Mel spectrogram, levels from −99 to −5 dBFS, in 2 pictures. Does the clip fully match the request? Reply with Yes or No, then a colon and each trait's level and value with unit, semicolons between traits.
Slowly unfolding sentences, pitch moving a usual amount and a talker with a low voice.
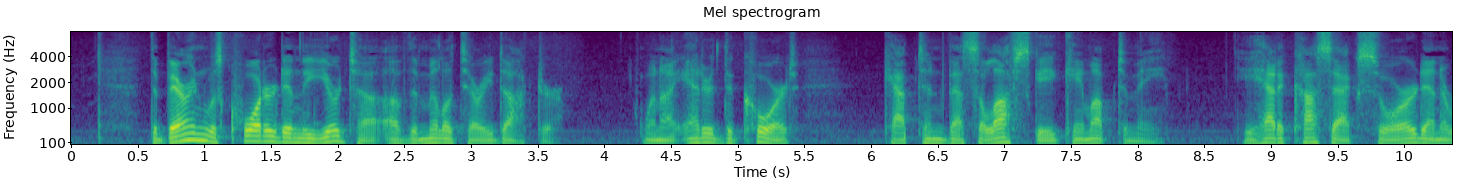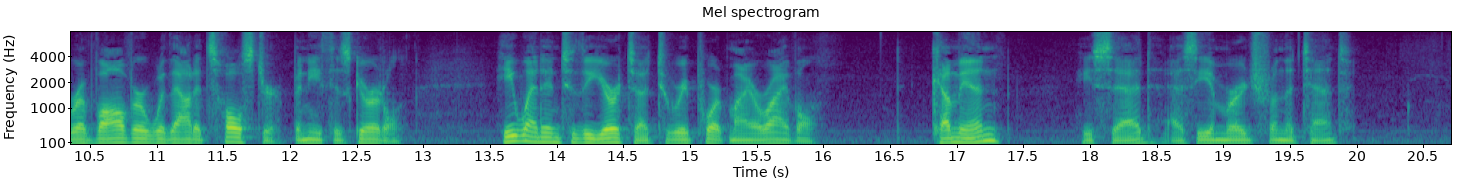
No: average, 160 wpm; average, 4.4 semitones; very low, 95 Hz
